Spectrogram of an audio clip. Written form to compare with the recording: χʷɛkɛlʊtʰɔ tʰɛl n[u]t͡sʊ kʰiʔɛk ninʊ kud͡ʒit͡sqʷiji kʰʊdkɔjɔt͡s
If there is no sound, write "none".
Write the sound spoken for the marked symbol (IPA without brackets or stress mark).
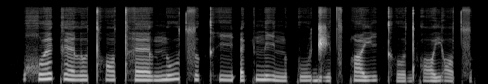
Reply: u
